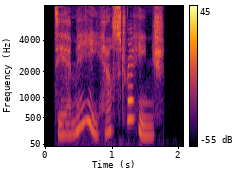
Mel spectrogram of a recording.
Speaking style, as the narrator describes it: murmured the bunny

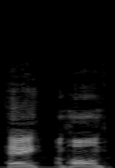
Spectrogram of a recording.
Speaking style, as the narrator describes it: I yelled from my living room

